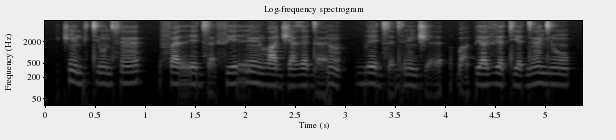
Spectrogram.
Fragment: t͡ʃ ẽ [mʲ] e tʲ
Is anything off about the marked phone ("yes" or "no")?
yes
